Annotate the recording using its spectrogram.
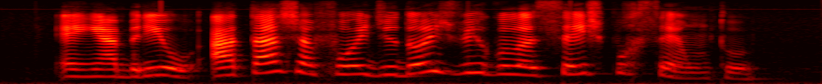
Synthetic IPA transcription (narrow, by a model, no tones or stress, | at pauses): ẽj̃abɾiwɐt̪aʃɐfojd͡ʒɪd̪ojzviɾɡulɐsejspoɾsẽnt̪ʊ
